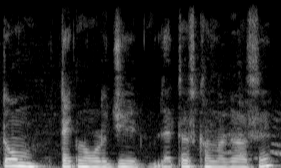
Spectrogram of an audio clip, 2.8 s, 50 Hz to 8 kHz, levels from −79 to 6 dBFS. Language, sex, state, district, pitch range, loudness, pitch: Nagamese, male, Nagaland, Kohima, 130-145 Hz, -14 LUFS, 140 Hz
